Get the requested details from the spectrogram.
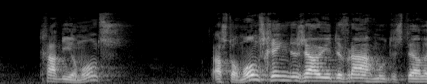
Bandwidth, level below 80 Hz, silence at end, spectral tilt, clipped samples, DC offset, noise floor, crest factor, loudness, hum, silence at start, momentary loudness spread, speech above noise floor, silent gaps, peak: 11.5 kHz; -58 dBFS; 0 s; -4.5 dB/octave; under 0.1%; under 0.1%; -56 dBFS; 18 dB; -19 LUFS; none; 0.4 s; 12 LU; 37 dB; none; -2 dBFS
